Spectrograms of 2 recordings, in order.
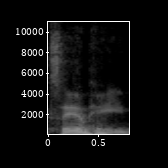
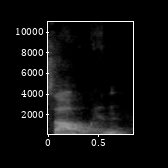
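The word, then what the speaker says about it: Samhain: the festival known as Sin, spelled S A M H A I N. It looks like Sam Hayne, but it's pronounced sawin.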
